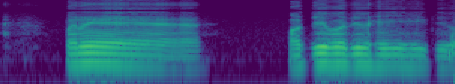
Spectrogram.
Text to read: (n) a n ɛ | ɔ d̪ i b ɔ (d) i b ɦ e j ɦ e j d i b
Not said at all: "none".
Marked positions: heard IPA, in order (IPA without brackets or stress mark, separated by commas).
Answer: m, d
